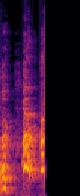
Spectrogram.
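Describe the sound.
A voice imitates a dog barking: three quick barks in a rapid run, the first drawn out, the last two short and sharp, followed by silence.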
